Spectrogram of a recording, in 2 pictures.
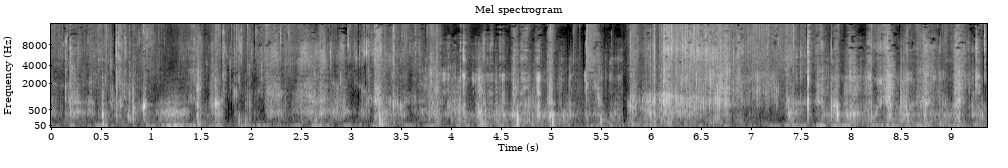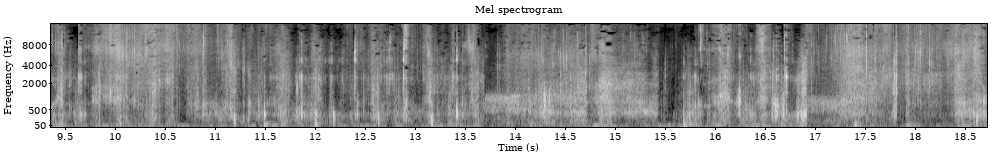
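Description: Close-miked biting, crunching and chewing of Hot Cheetos-crusted fried food, a dense run of crisp crackles and crunches.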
